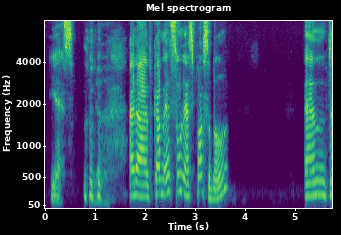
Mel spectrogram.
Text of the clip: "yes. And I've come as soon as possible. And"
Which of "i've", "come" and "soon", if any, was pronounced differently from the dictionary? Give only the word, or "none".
none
